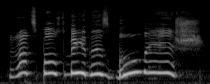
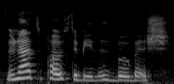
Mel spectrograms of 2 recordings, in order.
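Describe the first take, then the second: First: Very high, louder comic squeal; mock outcry. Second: Said in the usual way. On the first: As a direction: repeat it as a squealed, hammed-up protest. Repeats it in mock outrage.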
